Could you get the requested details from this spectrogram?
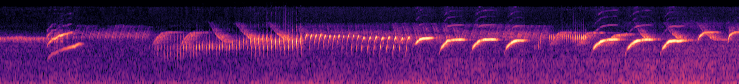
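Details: Canary singing in the standard cengkok song style: opening upslurred whistles, then a rapid buzzy trill lasting over a second, ending in a bright series of repeated rising-falling sweeps about three per second.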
